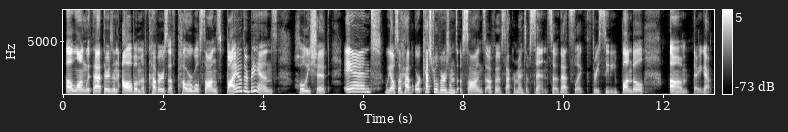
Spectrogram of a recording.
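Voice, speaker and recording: A woman hosting a scripted metal news podcast, excitable and jokey, cursing now and then and breaking into loud bursts of enthusiasm. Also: fairly low pitch, moderate pace, no echo, studio quality. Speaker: podcast host.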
